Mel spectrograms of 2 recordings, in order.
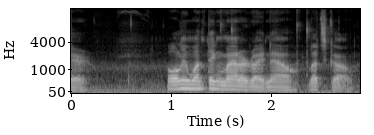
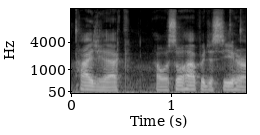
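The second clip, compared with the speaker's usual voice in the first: ordinary talk, nothing marked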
